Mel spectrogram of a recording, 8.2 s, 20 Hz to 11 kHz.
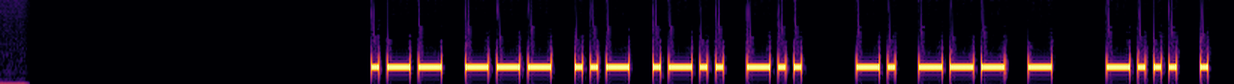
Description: Morse code, heard as a keyed tone, about 23 wpm, 700 Hz. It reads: WOULD NOT BE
